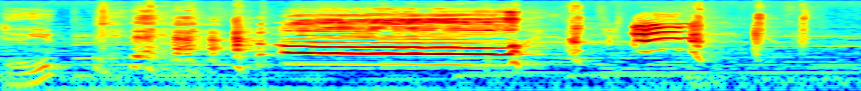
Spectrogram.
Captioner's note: laughs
